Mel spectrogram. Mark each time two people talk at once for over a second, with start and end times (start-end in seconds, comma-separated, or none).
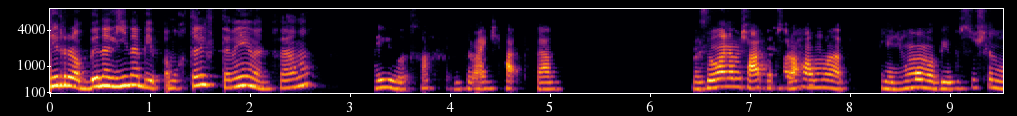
none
